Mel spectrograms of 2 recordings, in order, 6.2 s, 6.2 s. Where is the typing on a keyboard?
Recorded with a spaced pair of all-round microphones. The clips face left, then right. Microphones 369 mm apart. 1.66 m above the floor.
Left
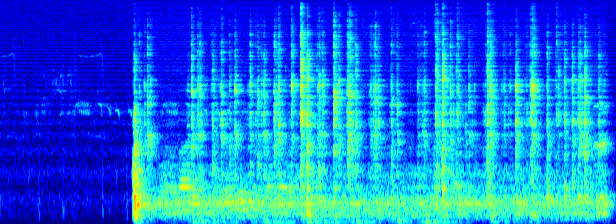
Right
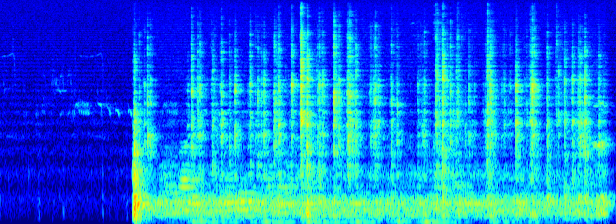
30° right (ahead or behind), 1.0 m.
